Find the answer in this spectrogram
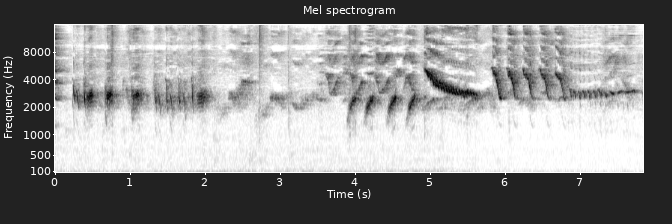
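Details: Striated grassbird recorded at night for luring and tutoring song: trilled, repeated chirps, then quick rising slurs and a long falling whistle, followed by a run of sharp notes and a sustained ringing tone.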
